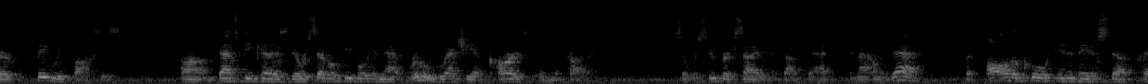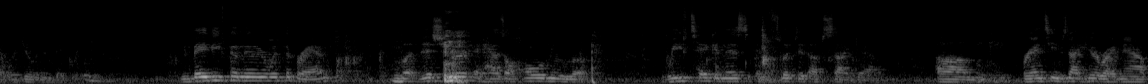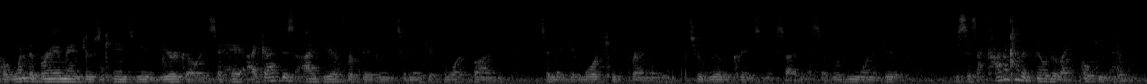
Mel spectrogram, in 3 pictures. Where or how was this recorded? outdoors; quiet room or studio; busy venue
busy venue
